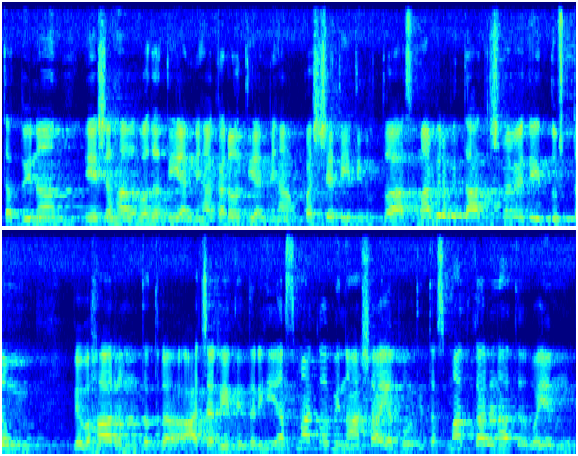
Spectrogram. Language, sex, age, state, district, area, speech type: Sanskrit, male, 30-45, Kerala, Thrissur, urban, spontaneous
